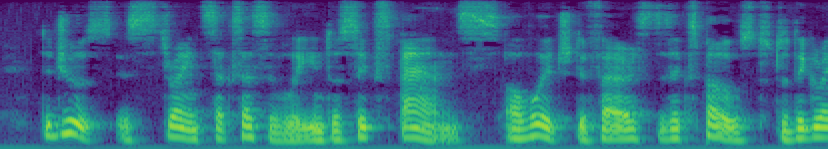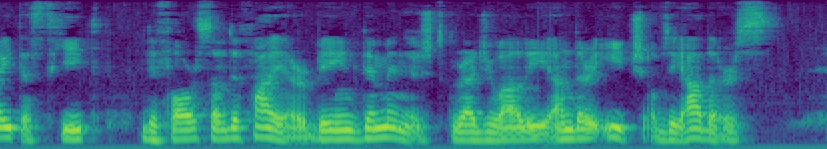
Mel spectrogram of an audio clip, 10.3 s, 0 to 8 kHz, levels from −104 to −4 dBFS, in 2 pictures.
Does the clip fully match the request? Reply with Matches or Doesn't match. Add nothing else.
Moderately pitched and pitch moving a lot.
Doesn't match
